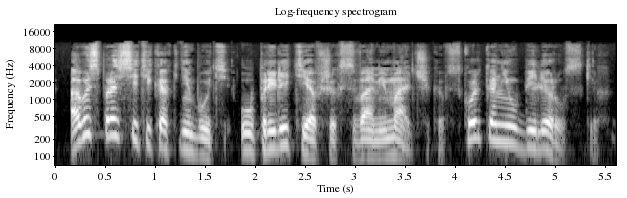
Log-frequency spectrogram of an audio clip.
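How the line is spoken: Calm, unprovocative. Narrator (Russian): сказал Мазур, спокойно, ничуть не задираясь

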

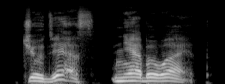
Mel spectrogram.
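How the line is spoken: Loud declaration. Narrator (Russian): громко заявил Фред

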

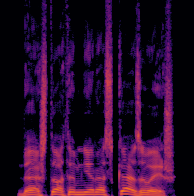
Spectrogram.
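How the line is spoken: Yelling. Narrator (Russian): орал

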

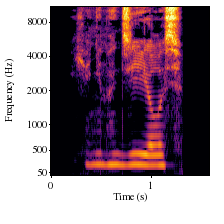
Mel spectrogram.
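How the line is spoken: Trembling whisper. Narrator (Russian): шептала я дрожащим голосом

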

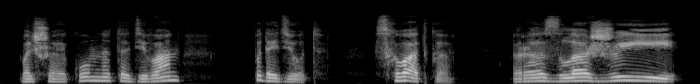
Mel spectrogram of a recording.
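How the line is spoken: Moaning. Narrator (Russian): Анна застонала

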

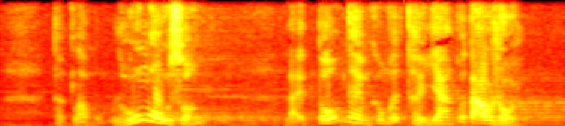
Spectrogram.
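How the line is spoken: Low mutter, young man. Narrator (Vietnamese): người trẻ tuổi thấp giọng lầm bầm

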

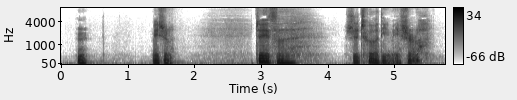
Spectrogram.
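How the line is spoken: Laughing sigh, nasal snort. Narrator (Chinese): 红军笑了，叹了口气，从鼻子里哼了一声说

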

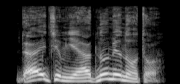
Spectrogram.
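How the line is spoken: Sharp loud urgent. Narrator (Russian): резко и громко произнес Сергей, понимая, что с секунды на секунду может начаться бойня

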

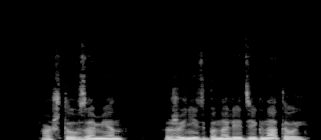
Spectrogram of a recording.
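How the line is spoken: Cold clarifying question. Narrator (Russian): холодно уточнил

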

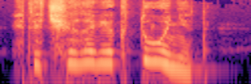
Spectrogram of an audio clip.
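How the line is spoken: Exclaiming. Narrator (Russian): воскликнула Наташа

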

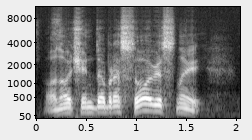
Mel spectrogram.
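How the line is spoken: Shouting. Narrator (Russian): прокричал Ансельмо

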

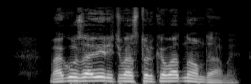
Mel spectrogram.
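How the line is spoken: Cheerful, smiling man. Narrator (Russian): бодро улыбнулся капитан, у которого … резко улучшилось настроение

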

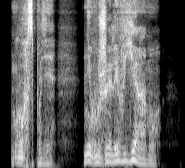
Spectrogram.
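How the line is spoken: Whisper. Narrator (Russian): прошептал Миша

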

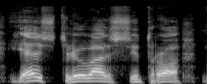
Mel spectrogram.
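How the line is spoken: Stern tense old man. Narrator (Russian): Усатый пенсионер, похожий на Ипполита Матвеевича Воробьянинова, напряженный, строго спросил

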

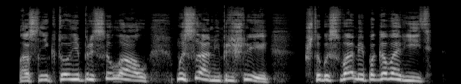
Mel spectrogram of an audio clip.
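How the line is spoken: Timid babble. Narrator (Russian): пролепетала Илона

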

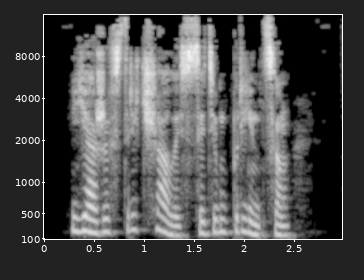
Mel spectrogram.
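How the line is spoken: Soft laugh. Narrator (Russian): Тихо рассмеялась

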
